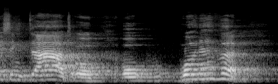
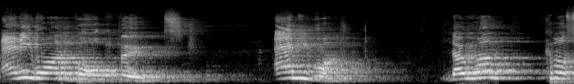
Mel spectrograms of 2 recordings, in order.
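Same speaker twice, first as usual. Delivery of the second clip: slow, loud call over a crowd, higher; 5 semitones higher, 6 dB louder, much slower than usual. Retold or imitated. Andrew calling loudly across the crowd for food. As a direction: shout to thousands asking for food.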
